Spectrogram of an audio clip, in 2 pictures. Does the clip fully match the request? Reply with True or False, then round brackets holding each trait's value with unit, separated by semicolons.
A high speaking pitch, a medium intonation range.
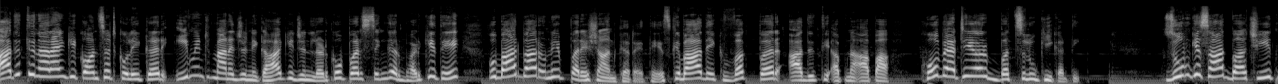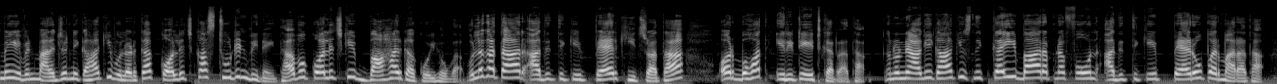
False (255 Hz; 6.7 semitones)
